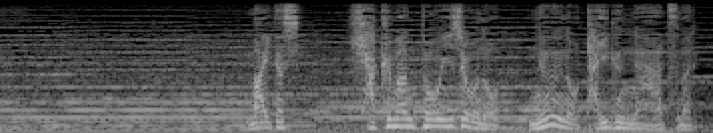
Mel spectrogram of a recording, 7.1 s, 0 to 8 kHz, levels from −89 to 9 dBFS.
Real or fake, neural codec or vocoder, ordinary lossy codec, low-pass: real; none; none; 7.2 kHz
